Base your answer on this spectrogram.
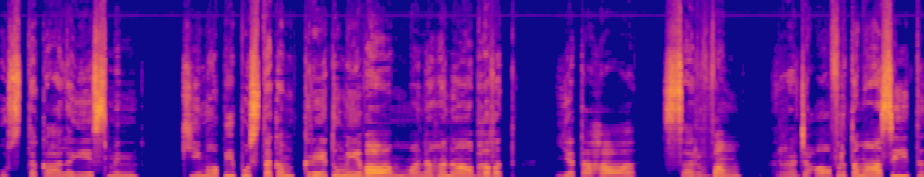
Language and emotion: Sanskrit, disgusted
